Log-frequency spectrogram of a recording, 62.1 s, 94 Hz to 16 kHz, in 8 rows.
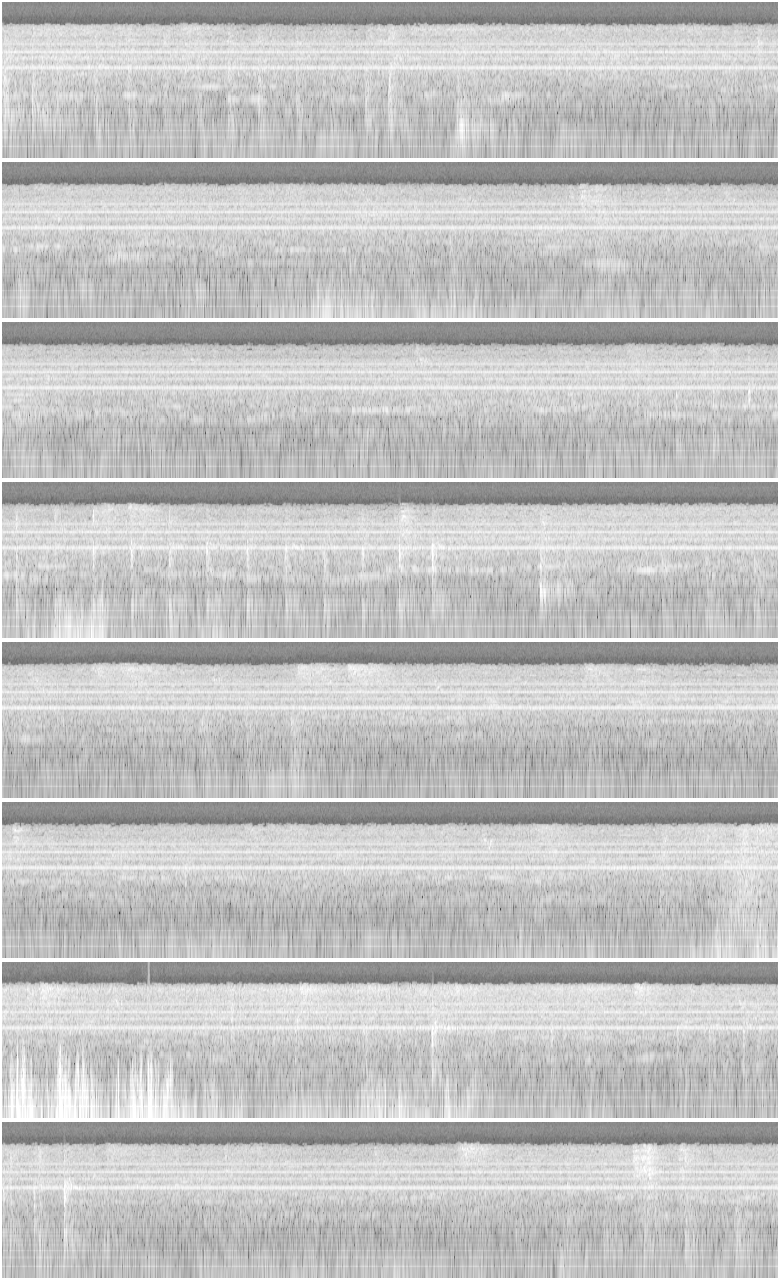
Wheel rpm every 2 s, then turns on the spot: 0, 0, 0, 0, 0, 0, 0, 0, 0, 0, 0, 0, 0, 0, 0, 0, 0, 0, 0, 0, 0, 0, 0, 0, 0, 0, 0, 0, 0, 0, 0.
none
